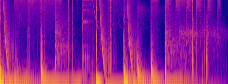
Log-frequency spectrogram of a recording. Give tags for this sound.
experimental; glitch-loop

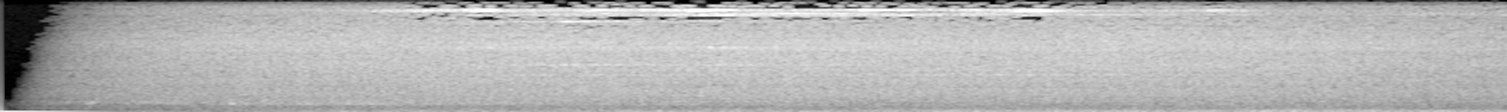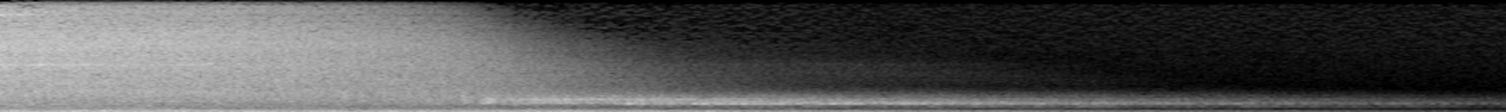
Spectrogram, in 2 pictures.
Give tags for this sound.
Drug; Drop; Slow; Wind; High; Chime; Trip; Slo-mo; Motion; Bass

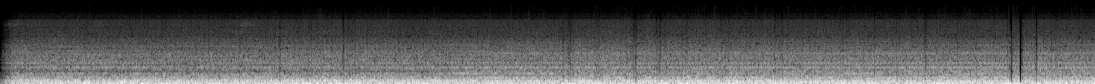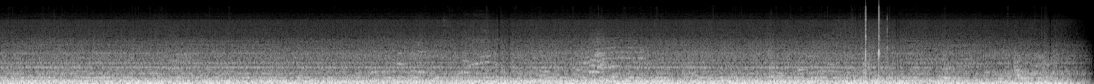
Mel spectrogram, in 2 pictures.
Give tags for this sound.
drone; ferry

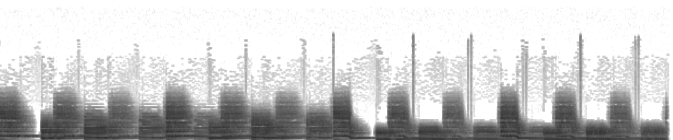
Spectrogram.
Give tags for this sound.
dance; synth

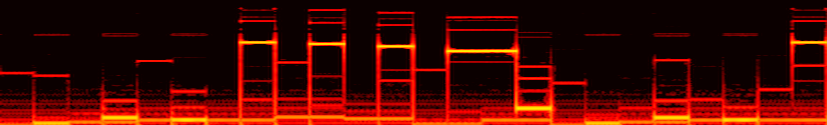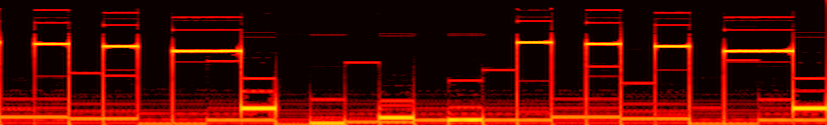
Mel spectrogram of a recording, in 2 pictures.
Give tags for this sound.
abstract; digital; electronic; experimental; freaky; future; futuristic; laboratory; sci-fi; sound-design; soundeffect; strange; weird

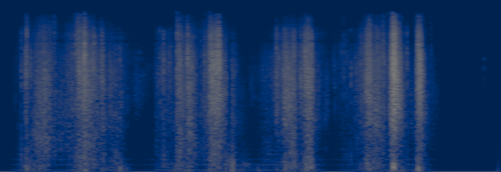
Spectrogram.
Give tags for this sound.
christmas; newspaper; packing; paper; unwrap; wrapping

